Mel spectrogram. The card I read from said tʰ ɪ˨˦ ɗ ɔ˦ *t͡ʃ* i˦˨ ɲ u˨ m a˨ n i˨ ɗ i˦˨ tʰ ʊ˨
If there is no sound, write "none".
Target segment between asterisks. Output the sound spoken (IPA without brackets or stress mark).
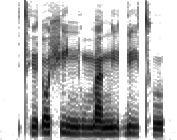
ʃ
